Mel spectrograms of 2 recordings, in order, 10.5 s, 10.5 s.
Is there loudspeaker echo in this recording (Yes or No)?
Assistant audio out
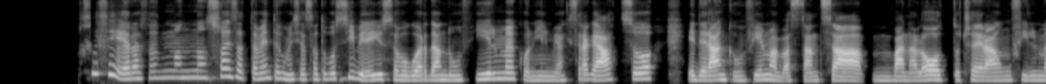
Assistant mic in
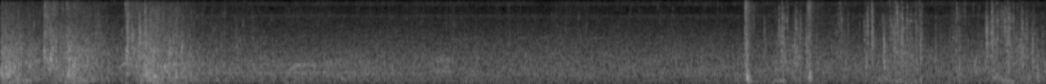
No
